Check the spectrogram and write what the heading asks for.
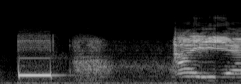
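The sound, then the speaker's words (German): A phone call ringing through: a single steady electronic phone tone sounds briefly, followed by a faint hiss on the line, then a voice comes through the phone speaking. “Das ist wie dir, warte jetzt, entweder nimmt er ab, dann ist blöd und sonst hörst du dann seine, seine Combox.”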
